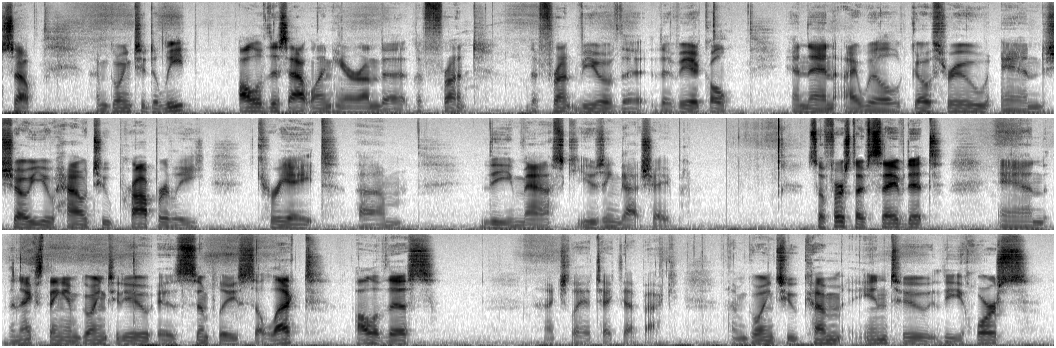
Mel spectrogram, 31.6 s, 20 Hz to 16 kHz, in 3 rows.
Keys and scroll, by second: 0.3 super+0, 3.3 super+space, 29.0 super+space.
